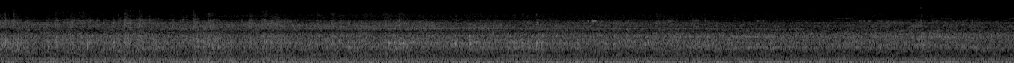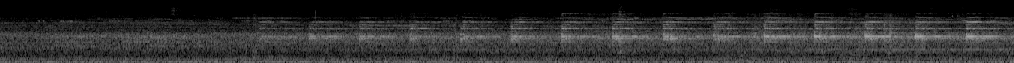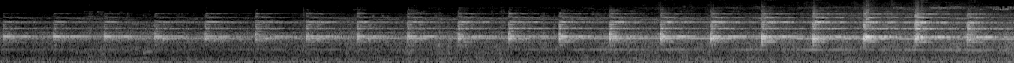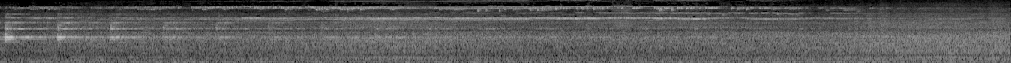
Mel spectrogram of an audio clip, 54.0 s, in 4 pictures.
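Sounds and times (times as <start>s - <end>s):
train rumble: 0.0s - 54.0s
locomotive bell ringing: 16.9s - 52.1s
high thin wheel squeal: 42.2s - 52.1s.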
